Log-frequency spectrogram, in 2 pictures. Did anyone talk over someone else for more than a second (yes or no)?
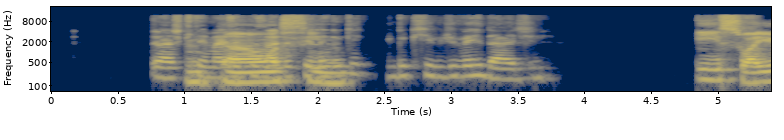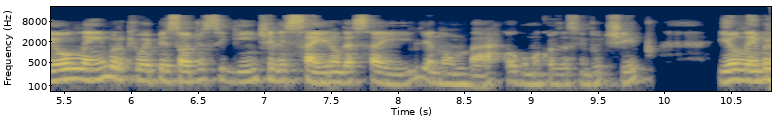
yes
